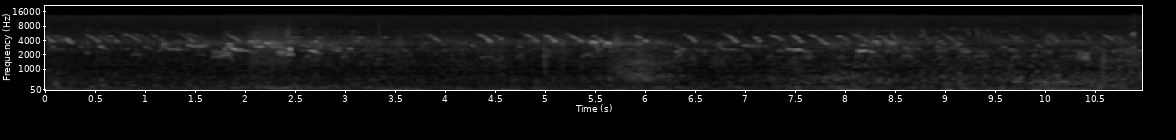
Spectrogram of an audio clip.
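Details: Several migratory European bee-eaters (Merops apiaster), newly arrived for the rainy season, fly overhead at an African waterhole on 21 December, giving a steady stream of liquid, rolling 'prruip' flight calls.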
